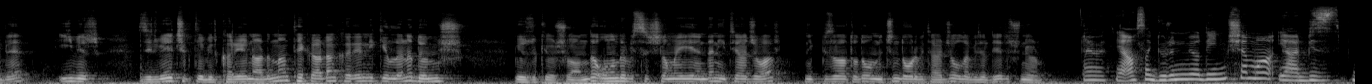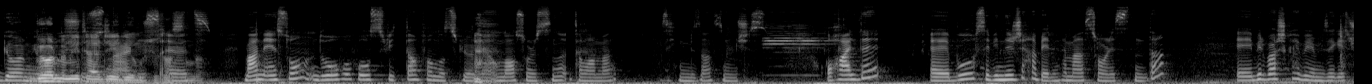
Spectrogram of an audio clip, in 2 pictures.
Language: Turkish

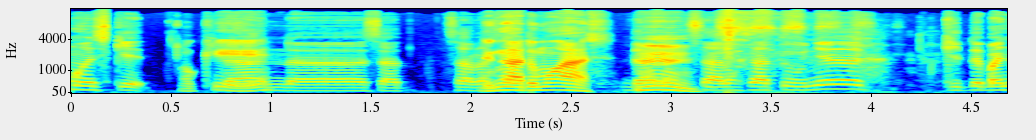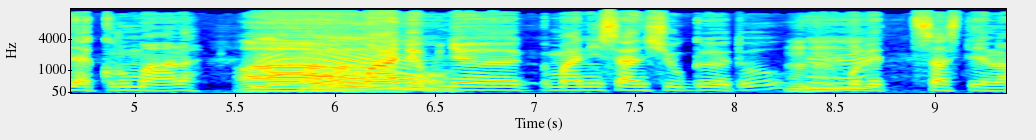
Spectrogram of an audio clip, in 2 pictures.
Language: Malay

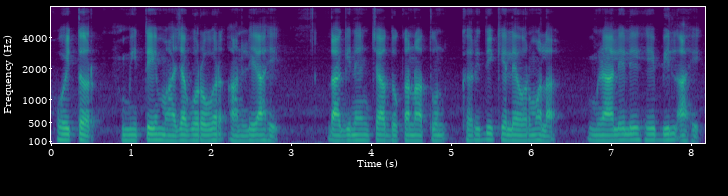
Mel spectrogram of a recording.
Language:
Marathi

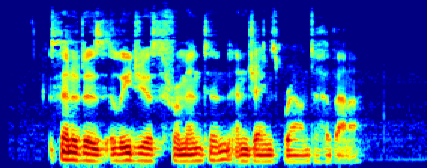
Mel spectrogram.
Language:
English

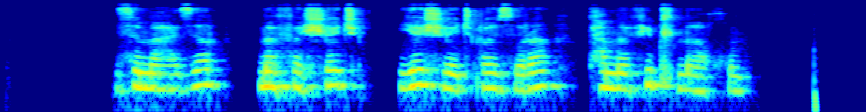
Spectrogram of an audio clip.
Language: Adyghe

